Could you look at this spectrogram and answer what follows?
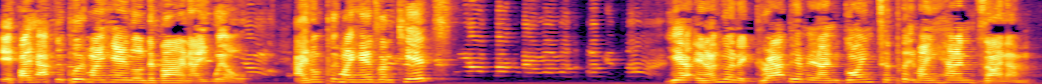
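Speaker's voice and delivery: high, loud irate lady caller; Erkenbacher. Acted. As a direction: play the furious entitled lady on the phone. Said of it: "Erkenbacher calling back".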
